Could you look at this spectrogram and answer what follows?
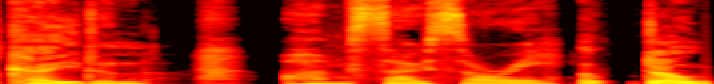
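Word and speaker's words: Kaeden: Hi Aiden. Uh it's Caiden.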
